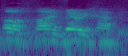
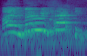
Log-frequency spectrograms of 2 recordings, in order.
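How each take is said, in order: First: Low, soft, unhappy "happy"; low glum happy. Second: Happy. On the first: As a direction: say you're happy but sound down. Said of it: "Or said". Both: Shown as a demonstration.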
